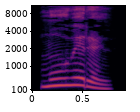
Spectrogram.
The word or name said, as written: ಮೂವೆರಲು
